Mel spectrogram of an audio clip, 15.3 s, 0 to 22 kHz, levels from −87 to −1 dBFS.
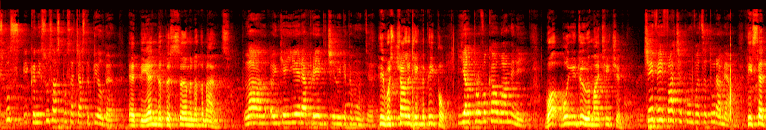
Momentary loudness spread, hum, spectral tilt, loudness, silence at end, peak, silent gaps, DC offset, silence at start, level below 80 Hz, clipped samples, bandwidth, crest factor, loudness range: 12 LU; none; -5 dB/octave; -19 LUFS; 0 s; 0 dBFS; none; under 0.1%; 0 s; -52 dBFS; under 0.1%; 16.5 kHz; 18 dB; 2 LU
